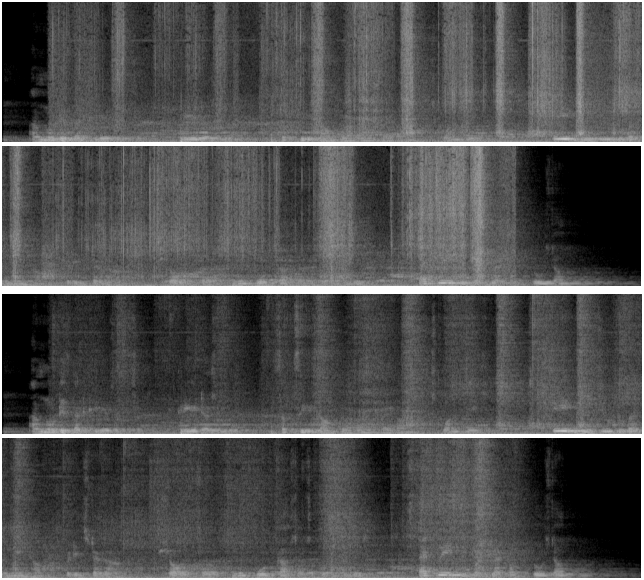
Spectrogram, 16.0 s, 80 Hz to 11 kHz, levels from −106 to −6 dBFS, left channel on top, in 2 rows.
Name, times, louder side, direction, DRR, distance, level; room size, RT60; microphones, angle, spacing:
voice 1, 0.3-3.0 3.4-6.1 6.9-9.6 10.0-12.6 13.2-15.0, equal, 15° right, 5 dB, 0.6 m, -45 dB
sound 1, 0.6-14.4, left 6 dB, 60° left, 0.5 m, -47 dB
15.0 x 8.5 x 3.0 m, 2.1 s
head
